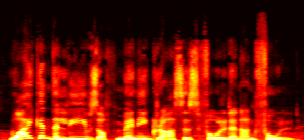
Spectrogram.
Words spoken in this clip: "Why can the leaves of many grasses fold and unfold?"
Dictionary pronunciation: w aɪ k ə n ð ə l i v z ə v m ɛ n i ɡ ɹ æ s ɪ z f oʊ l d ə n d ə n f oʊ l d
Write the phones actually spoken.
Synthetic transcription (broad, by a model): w aɪ k ə n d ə l i v z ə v m ɛ n i ɡ ɹ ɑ s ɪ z f oʊ l d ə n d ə n f oʊ l d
